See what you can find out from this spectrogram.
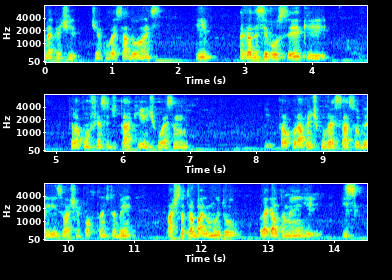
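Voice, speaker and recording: A middle-aged man with a Brazilian accent, hosting a casual rambling chat in a halting way with repeated words. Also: medium pitch, a little mellow. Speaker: interview host. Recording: dull, lo-fi, clear background noise.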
